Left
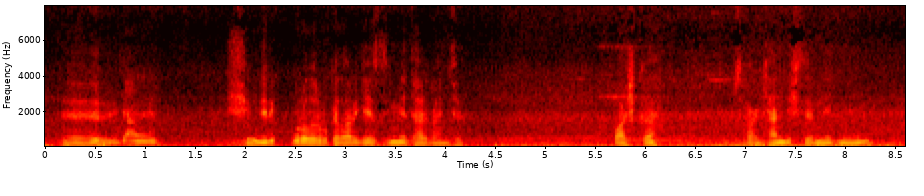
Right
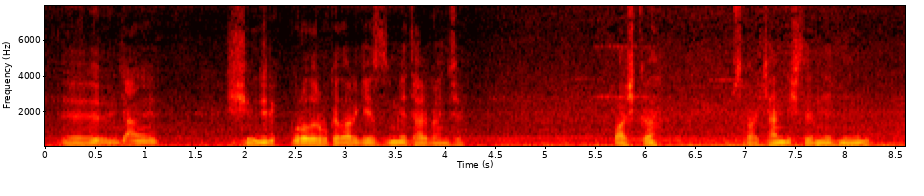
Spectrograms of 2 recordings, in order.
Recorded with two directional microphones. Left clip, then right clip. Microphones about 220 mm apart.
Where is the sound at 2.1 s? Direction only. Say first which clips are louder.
Right 1 dB; 15° right (ahead or behind).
